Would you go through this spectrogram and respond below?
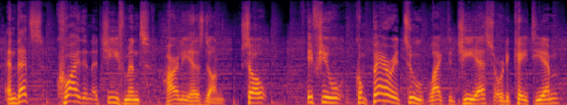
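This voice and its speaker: A Dutch-accented man in his forties talks frankly and casually, pitched a little high. He stops often on fillers and restarts. He is recorded outdoors on a clip-on mic, and faint music plays underneath. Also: animated, moderate pace, darkish tone. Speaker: motorcycle reviewer. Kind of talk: casual video review. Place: outdoors at a working mine site.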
